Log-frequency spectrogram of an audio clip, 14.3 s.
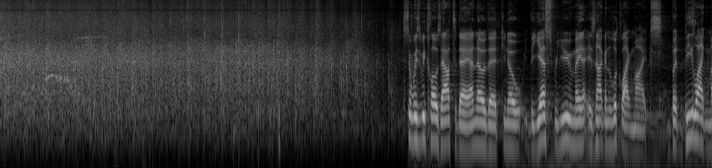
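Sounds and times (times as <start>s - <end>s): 
audience applause: 0.0s - 8.1s
speech: 8.2s - 14.2s.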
